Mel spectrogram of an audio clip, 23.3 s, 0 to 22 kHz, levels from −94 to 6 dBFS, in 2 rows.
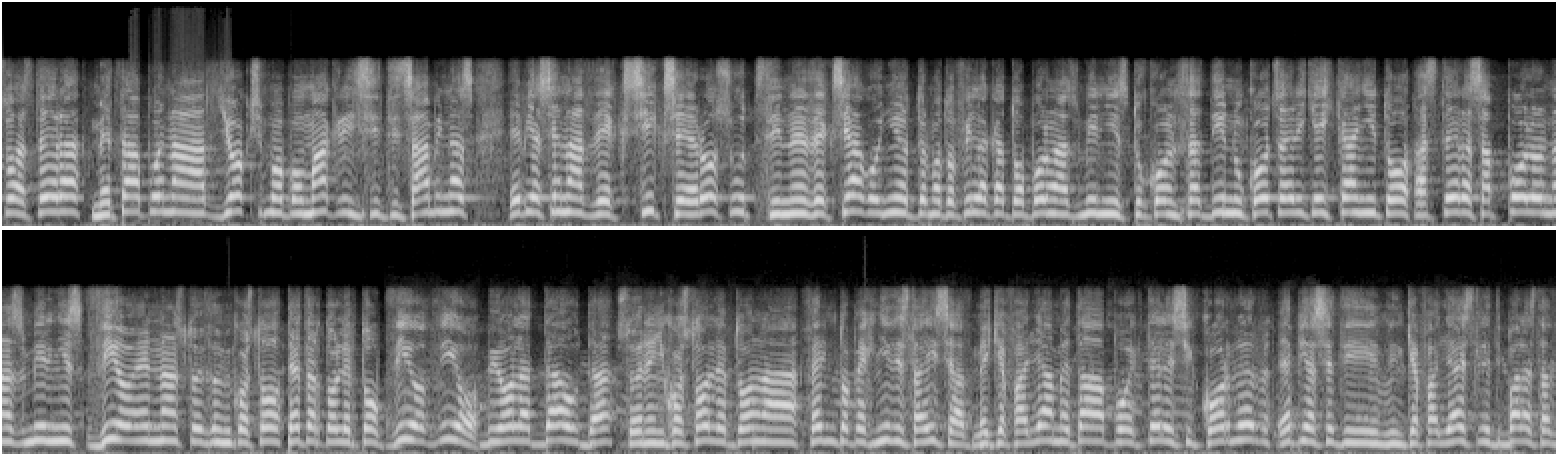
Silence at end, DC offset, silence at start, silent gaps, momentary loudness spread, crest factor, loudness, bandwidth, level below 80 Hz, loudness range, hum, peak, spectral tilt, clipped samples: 0 s; under 0.1%; 0 s; none; 4 LU; 14 dB; -14 LUFS; 8 kHz; -48 dBFS; 1 LU; none; -2 dBFS; -3.5 dB/octave; under 0.1%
